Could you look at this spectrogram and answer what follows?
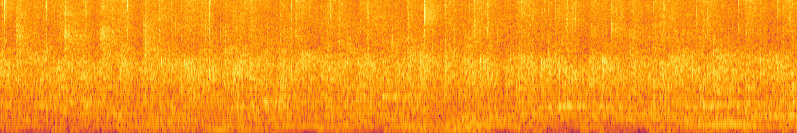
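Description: Crowd applauding, with music playing underneath.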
